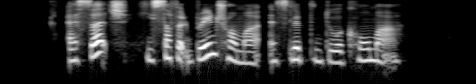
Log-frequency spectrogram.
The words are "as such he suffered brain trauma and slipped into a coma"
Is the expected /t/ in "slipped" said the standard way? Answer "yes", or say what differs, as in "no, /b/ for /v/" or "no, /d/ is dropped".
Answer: yes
